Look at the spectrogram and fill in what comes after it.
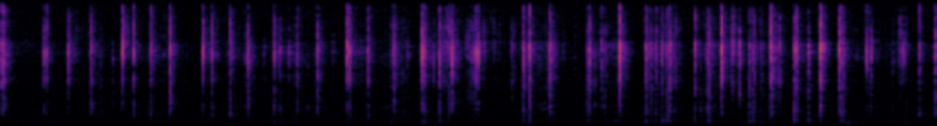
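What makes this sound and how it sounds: A blue-labelled paint tube, likely laminated plastic, is held sideways and tapped and scratched with long nails. Dozens of quick, crisp clicks and light scratches sound bright and thin, with almost no low end. Each one stops at once.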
